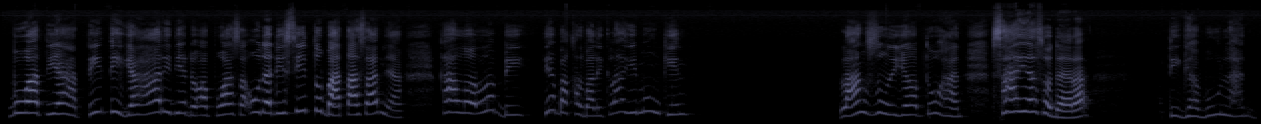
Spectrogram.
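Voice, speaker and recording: A middle-aged woman preaches with a high, bright voice, talking with her congregation rather than at it. She keeps throwing rhetorical questions and chatty asides into the sermon. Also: unhurried. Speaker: evangelist preacher.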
